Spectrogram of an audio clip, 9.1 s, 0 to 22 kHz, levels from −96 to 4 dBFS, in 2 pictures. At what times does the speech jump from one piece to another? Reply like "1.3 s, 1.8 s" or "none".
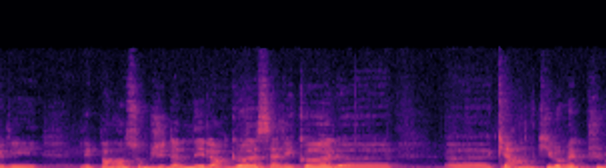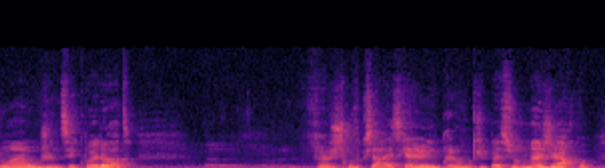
none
